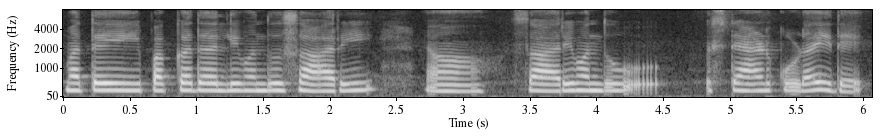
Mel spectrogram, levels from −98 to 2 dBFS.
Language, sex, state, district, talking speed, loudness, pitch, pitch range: Kannada, female, Karnataka, Bidar, 110 wpm, -16 LUFS, 240 Hz, 235-245 Hz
